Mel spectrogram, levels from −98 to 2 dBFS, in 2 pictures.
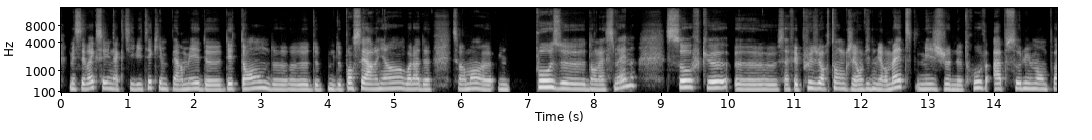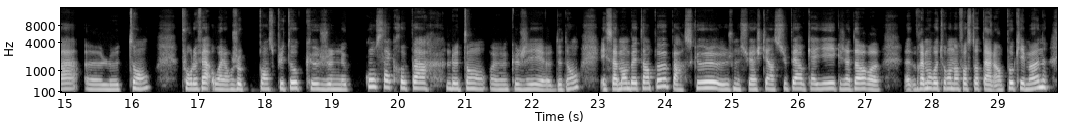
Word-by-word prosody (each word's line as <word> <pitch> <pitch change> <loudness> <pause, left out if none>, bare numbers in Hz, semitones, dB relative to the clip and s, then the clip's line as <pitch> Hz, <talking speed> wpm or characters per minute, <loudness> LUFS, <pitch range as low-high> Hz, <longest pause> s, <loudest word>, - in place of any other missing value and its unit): mais 195 - -2
c'est 195 +2 -1
vrai 205 +3 +2
que 235 - -10
c'est 215 - 0
une 205 -2 -3
activité 185 +3 -4
qui 230 -2 -4
me 190 - -3
permet 190 +2 -1
de 170 -2 -1
détendre, 195 +4 +1
de 175 -1 -2
de 165 -1 -5
de 175 -1 -2
penser 205 +4 0
à 190 -2 +4
rien, 200 +3 -1
voilà 190 0 0
de 175 -1 -2 0.3
c'est 185 - -7
vraiment, 195 +2 0
heu, 170 -1 0
une 180 -1 -3 0.4
pause, 250 -4 +7
heu, 190 -3 +1
dans 180 0 -3
la 175 0 -3
semaine 260 - -2 0.5
sauf 250 0 +4
que, 230 +2 +5
heu, 175 -1 -1
ça 180 +1 -5
fait 180 0 0
plusieurs 200 0 0
temps 205 -2 -3
que 190 - -6
j'ai 180 -2 -1
envie 180 +3 -2
de 195 - -1
m'y 185 -2 -1
remettre 220 +9 +1
mais 185 +1 -3
je 185 +1 -2
ne 170 -2 -2
trouve 225 +7 -1
absolument 195 -1 -1
pas, 195 +1 -2
heu, 175 -1 -2
le 175 0 -2
temps 220 +2 0 0.4
pour 195 -3 0
le 190 - +2
faire 210 +2 +3
ou 190 - +2
alors 175 -1 -1
je 185 +2 +2 0.3
pense 190 -1 -2
plutôt 210 +2 +2
que 195 -2 0
je 185 0 -1
ne 180 -1 -1 0.3
consacre 260 -4 +1
pas 215 -1 +2 0.2
le 200 -2 0
temps, 195 -2 -2
heu, 175 -1 -3
que 185 - -3
j'ai, 180 0 -1
heu, 160 -1 -3
dedans 180 +8 -3 0.3
et - - -2
ça 190 +2 +3
m'embête 205 +2 +2
un 215 -1 +2
peu 265 +6 +2
parce 175 -10 -3
que, 215 - -1
heu, 220 -5 +6
je 180 - -7
me 185 - -2
suis 180 +2 -7
achetée 180 +2 -1
un 180 -2 -1
superbe 195 +1 0
cahier 195 +2 0
et - - -3
que 195 - -10
j'adore, 185 +1 +3
heu 165 -1 0 0.4
heu, 175 - -2
vraiment 195 +3 +3
retour 205 +1 +1
en 200 - +1
enfance 195 -1 -1
totale, 190 -4 +2
hein, 165 +1 -1
Pokémon, 210 +5 +3
190 Hz, 195 wpm, -23 LUFS, 180-210 Hz, 0.5 s, pause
